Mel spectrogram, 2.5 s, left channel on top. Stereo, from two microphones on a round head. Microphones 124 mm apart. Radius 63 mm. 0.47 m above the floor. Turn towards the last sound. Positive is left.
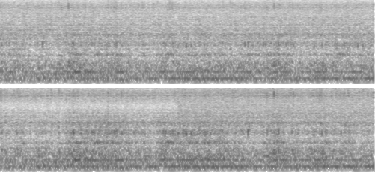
No sound to turn to.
